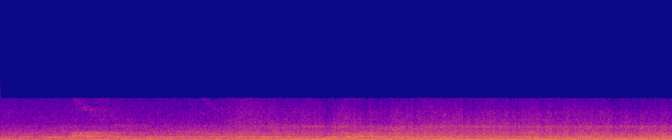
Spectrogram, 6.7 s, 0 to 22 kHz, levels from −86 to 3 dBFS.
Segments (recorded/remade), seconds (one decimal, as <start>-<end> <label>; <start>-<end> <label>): 0.0-6.7 recorded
